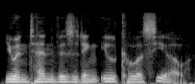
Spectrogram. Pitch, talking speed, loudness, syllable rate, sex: 115 Hz, 155 wpm, -18 LUFS, 5.5 syllables/s, male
